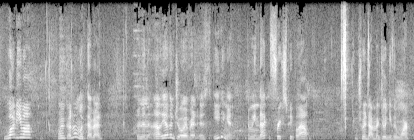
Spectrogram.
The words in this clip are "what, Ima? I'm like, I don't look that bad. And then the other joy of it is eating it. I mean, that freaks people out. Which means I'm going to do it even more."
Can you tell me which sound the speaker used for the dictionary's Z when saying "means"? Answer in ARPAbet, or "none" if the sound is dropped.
none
